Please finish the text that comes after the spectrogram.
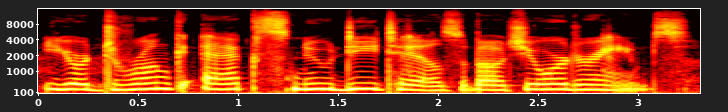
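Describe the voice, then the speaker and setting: An actress playing a composed, skeptical psychologist who questions in short, insistent phrases in an audio drama. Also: female voice, fairly high pitch, steady tone, takes it slowly, darkish tone, no echo.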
